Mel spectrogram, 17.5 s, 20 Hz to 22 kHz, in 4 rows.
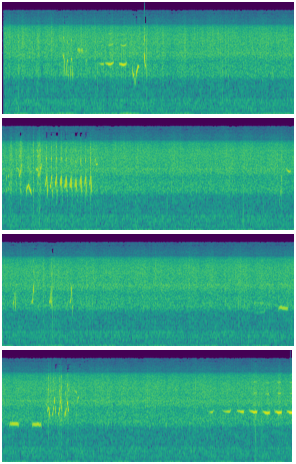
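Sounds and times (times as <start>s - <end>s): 
steady hiss: 0.0s - 17.4s
nightingale singing: 0.8s - 2.2s, 4.4s - 5.9s, 8.5s - 9.9s, 12.5s - 14.4s, 16.2s - 17.4s.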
